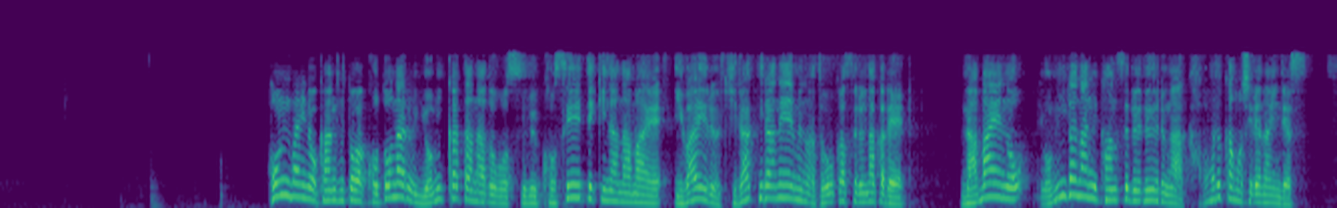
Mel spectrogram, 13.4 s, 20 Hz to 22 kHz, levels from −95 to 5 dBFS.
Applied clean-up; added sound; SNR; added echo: neural mask model DeepFilterNet 3.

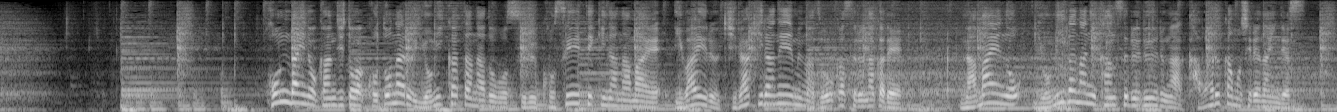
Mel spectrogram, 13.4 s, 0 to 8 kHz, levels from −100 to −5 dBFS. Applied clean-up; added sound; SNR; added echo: none; Fart; 12 dB; reverberation time 0.3 s.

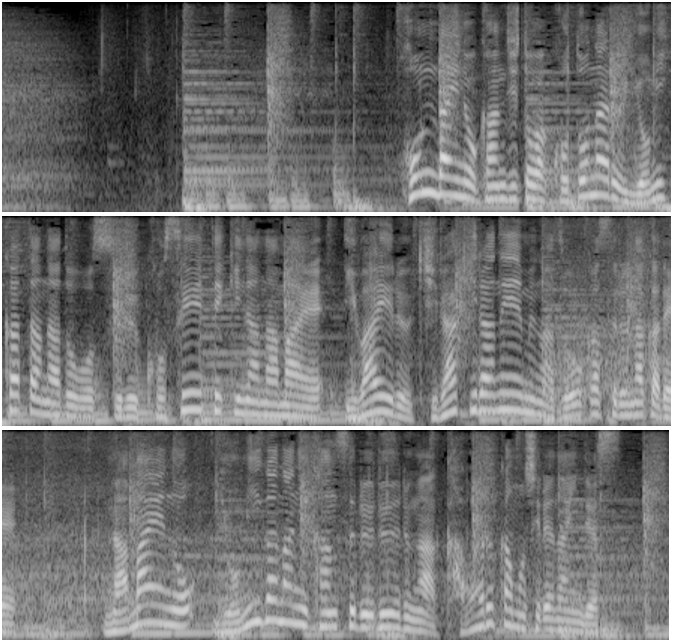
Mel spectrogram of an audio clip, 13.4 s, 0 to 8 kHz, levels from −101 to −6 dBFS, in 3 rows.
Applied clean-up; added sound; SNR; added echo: none; none; none; none.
